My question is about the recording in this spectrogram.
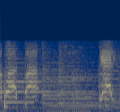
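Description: A male folk singer finishes a sung phrase over a bağlama (saz), then the saz's strummed chord rings on and fades away.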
